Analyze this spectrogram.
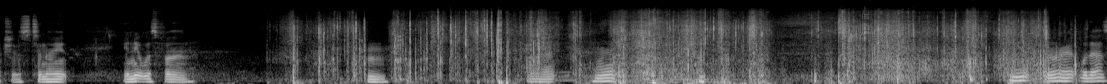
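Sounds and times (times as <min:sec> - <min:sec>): paper rustling: 0:02.6 - 0:11.0.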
